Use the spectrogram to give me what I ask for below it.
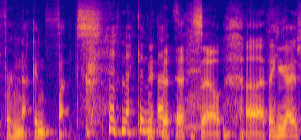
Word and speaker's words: Nukin Futz: I see it right you said it right nucking futs from track 7 Brewing Company at a Sacramento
